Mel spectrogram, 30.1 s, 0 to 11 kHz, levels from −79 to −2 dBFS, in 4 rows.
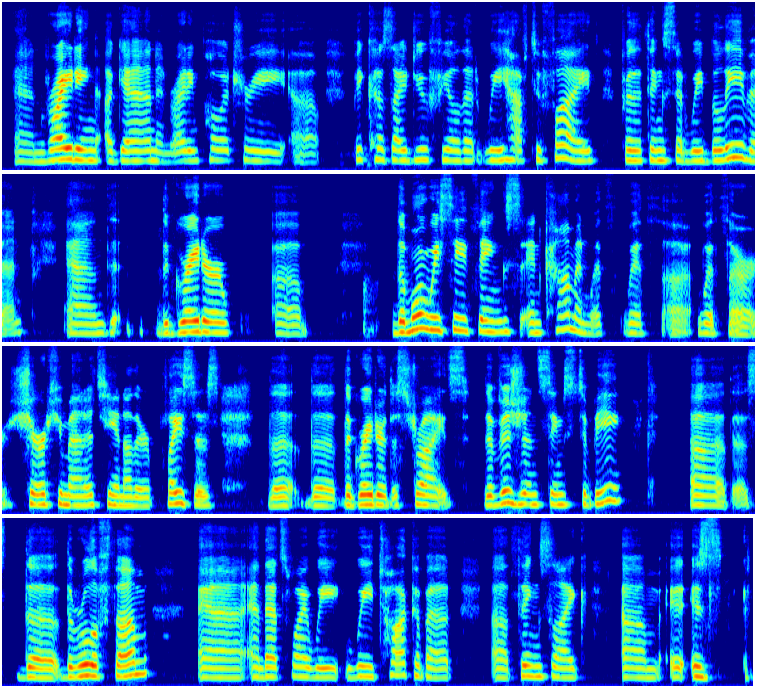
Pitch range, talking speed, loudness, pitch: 185-210 Hz, 150 wpm, -25 LUFS, 195 Hz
